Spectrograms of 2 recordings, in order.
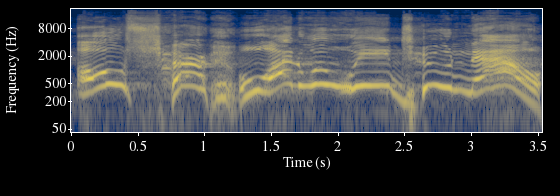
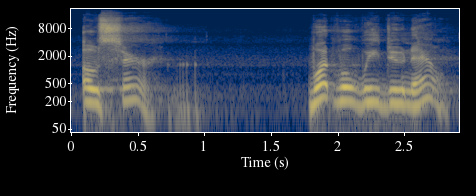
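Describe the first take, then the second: First: It is cried out in panic. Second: It is said calmly, without alarm.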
